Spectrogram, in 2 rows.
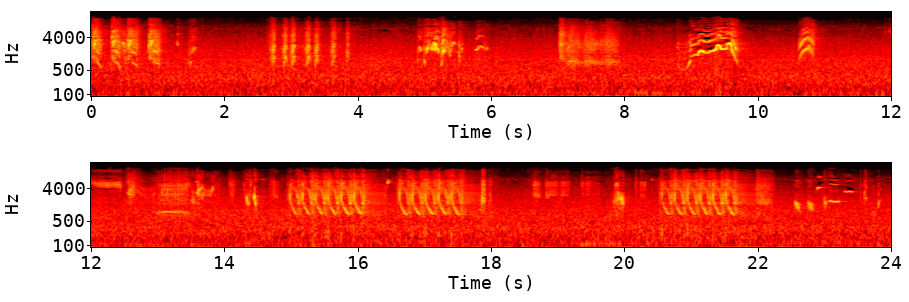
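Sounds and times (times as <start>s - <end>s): lyrebird singing: 4.9s - 6.0s, 12.0s - 18.0s, 18.6s - 23.9s.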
